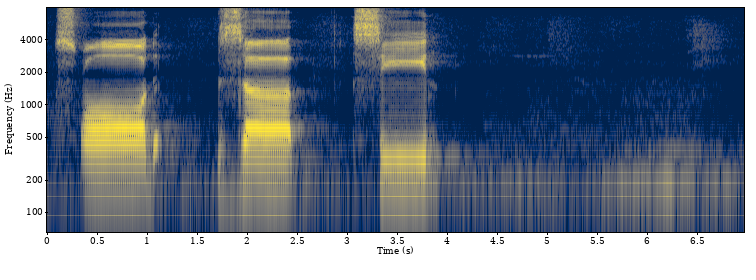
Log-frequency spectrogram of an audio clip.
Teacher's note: 3 حروف ایسے ہیں جن کی آواز میں سیٹی پیدا ہوتی ہے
